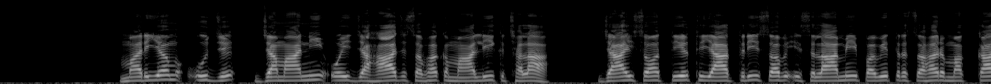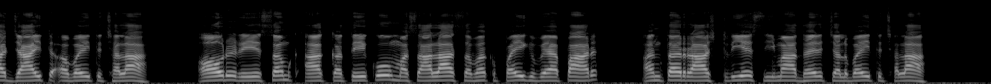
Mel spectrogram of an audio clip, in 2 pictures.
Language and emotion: Maithili, neutral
